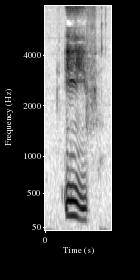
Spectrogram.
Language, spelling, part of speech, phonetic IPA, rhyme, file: Hungarian, ív, noun, [ˈiːv], -iːv, Hu-ív.ogg
- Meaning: 1. arc (curve) 2. arch (building) 3. sheet (of paper) 4. signature (a group of four (or a multiple of four) pages printed such that, when folded, they become a section of a book)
